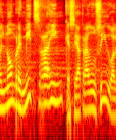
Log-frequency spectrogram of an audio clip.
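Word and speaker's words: מצרים: país de Egipto, que en la Biblia se pronuncia Mitzraim.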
